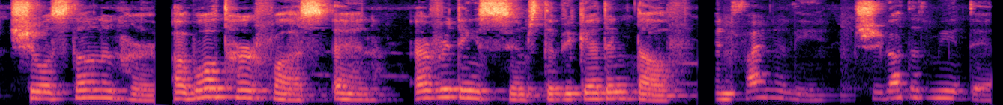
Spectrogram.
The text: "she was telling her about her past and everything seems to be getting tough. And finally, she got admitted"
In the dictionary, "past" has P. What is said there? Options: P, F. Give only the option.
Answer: F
